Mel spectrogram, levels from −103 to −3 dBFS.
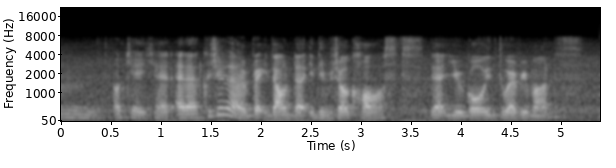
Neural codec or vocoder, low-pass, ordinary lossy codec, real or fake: none; none; none; real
